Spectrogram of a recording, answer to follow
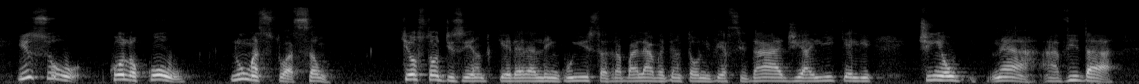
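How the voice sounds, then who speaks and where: A woman speaks with a dark, mellow tone and a fairly low pitch. Her pace is fairly slow, with ordinary pitch variation. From Brazil, Rio de Janeiro. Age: 70s. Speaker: interviewee recounting life story. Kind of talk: oral history interview. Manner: hesitant, frequent fillers.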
